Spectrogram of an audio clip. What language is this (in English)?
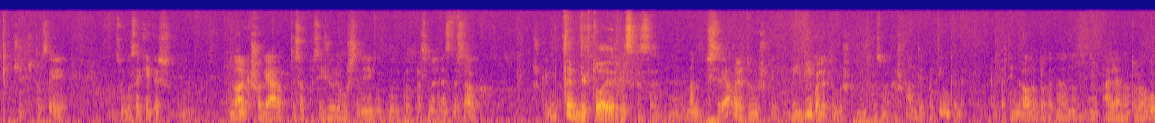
Lithuanian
